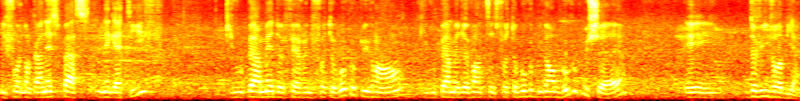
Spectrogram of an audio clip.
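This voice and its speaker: Over noticeable background noise and audible room echo, a man with a fairly high pitch and fairly even intonation speaks with long, frequent pauses. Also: moderate pace. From Belgium. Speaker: professional photographer. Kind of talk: interview. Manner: halting.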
